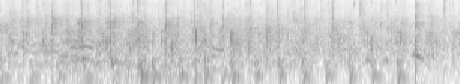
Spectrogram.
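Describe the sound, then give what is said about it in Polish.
An audience at a concert applauds, with many hands clapping in a dense, steady patter that holds at a fairly even loudness for the whole few seconds. “Także brawa.”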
